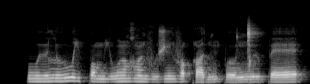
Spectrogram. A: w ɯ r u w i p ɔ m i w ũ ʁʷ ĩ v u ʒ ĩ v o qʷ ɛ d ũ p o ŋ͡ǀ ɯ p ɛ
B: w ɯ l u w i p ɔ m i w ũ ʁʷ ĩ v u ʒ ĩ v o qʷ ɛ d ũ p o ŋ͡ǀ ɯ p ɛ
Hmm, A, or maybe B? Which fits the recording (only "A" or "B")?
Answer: B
